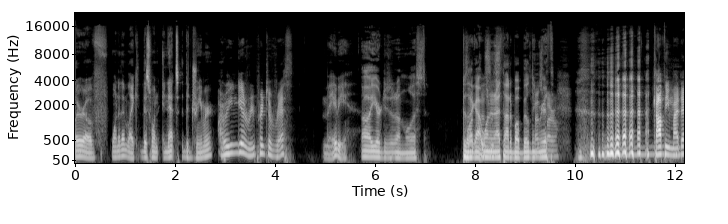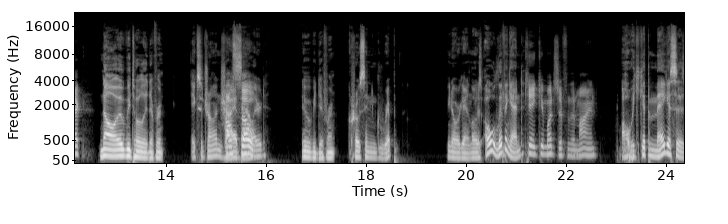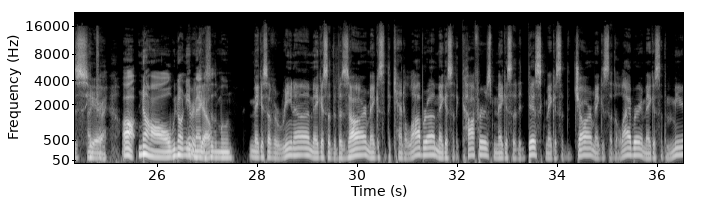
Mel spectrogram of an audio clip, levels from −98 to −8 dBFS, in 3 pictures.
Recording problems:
abrupt cut into speech; at the start and the end

